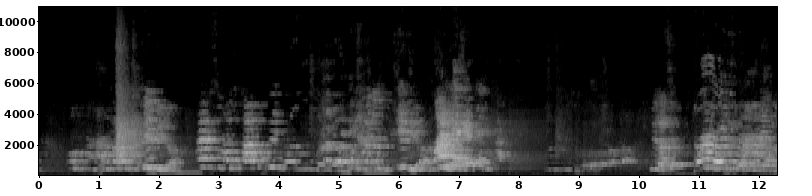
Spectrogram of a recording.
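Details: Two domestic cats fighting at home give drawn-out, wavering yowls and moans in bursts with short pauses. Pitch bends up and down. A near-silent gap comes before shriller, higher wails at the end.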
